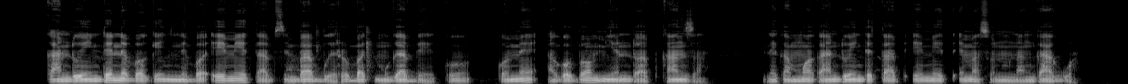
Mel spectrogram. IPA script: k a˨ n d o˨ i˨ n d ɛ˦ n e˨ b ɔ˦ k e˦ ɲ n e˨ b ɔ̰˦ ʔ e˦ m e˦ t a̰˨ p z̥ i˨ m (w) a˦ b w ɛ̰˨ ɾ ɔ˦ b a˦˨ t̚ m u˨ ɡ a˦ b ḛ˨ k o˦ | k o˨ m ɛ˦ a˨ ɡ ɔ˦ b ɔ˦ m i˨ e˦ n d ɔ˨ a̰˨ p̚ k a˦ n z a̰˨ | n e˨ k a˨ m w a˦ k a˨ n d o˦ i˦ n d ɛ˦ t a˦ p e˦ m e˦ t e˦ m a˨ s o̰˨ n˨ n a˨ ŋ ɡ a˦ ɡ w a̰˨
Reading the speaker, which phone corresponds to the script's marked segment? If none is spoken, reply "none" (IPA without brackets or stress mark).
b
